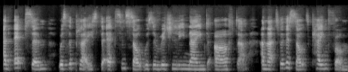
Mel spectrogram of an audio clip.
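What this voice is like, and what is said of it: English accent. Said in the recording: “I come from England. You might have guessed from the accent there.”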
